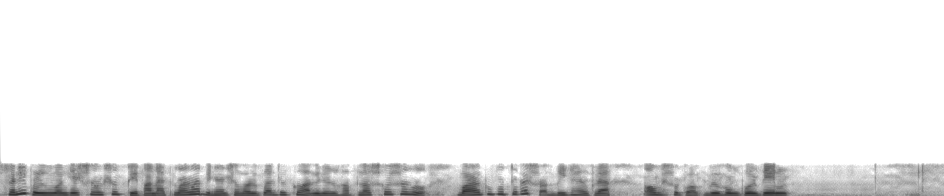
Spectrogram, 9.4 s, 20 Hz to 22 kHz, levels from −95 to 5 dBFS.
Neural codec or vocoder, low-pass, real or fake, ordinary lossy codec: codec, 16 kHz, 1 kbps, FreqCodec, larger model; 3.6 kHz; fake; none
